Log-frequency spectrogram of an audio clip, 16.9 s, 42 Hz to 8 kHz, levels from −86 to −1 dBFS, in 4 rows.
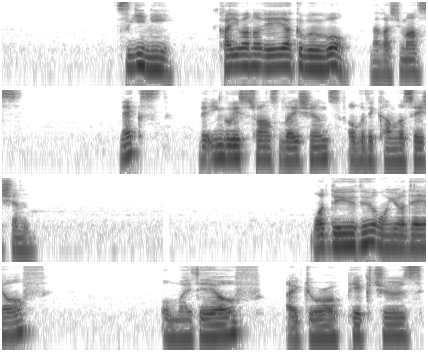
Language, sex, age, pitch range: Japanese, male, 20-39, 95-120 Hz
